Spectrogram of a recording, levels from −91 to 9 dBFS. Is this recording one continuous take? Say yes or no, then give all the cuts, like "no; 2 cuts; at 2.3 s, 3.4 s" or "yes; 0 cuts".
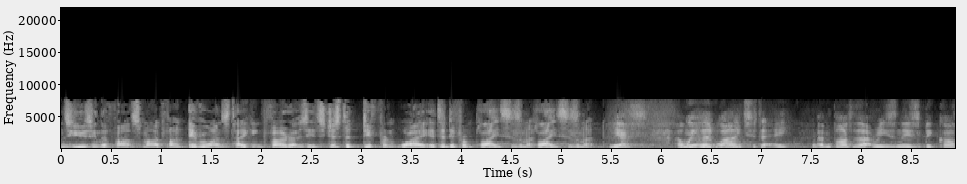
no; 2 cuts; at 4.7 s, 7.4 s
